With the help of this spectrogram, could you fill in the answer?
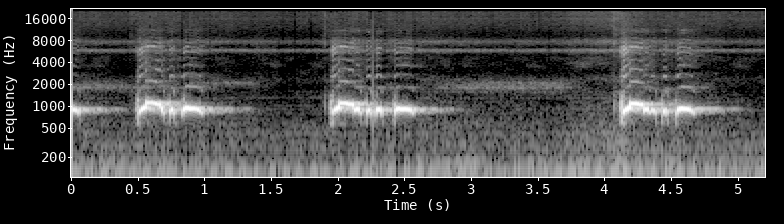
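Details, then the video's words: Local zebra dove song, a master recording meant to stir other doves into singing: three trilled, cooing phrases near one pitch, each about a second long, about two seconds apart, over a low steady hum. "NUTUT NYARING SUARA BURUNG PERKUTUT LOKAL INI"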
